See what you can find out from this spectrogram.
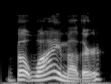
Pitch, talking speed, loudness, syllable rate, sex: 200 Hz, 160 wpm, -15 LUFS, 4.1 syllables/s, female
